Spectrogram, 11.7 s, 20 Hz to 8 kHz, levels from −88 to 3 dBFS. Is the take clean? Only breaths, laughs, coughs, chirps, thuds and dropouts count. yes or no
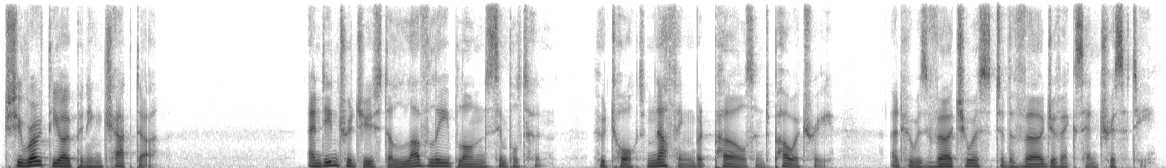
yes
